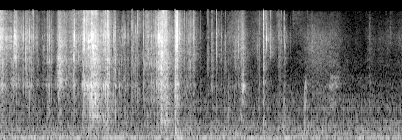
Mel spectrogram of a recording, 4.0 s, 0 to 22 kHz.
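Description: Foil wrapper of a 2023 Bowman Chrome hobby trading-card pack being torn open and crinkled by hand. A quick run of sharp crackles is thickest in the first two seconds, then thins out as the cards come free.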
